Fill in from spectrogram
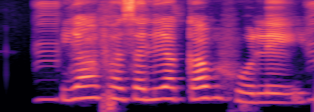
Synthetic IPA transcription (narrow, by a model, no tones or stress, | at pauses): jafəsəljakəbhole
